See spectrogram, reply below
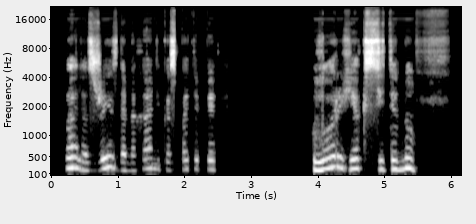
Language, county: Lithuanian, Utena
